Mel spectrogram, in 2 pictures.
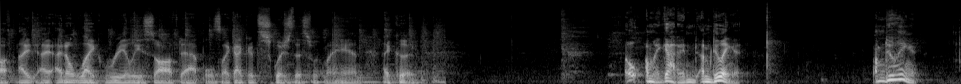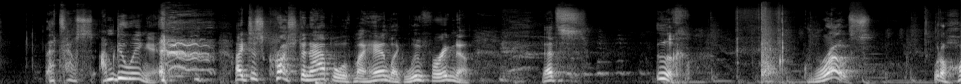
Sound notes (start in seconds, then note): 11.2 laughs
